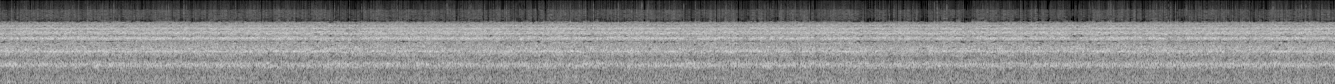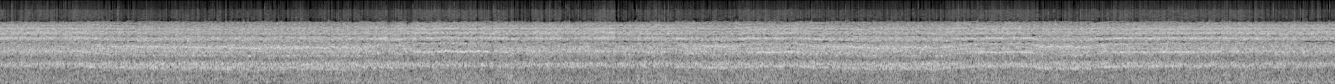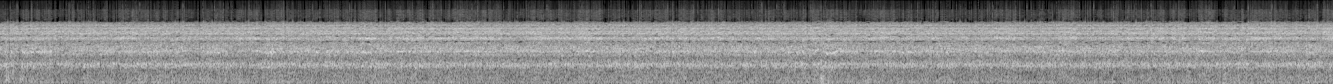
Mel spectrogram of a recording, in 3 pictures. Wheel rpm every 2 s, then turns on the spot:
230, 230, 230, 230, 230, 230, 230, 210, 210, 230, 220, 210, 230, 230, 230, 230, 230, 230, 230, 230.
none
